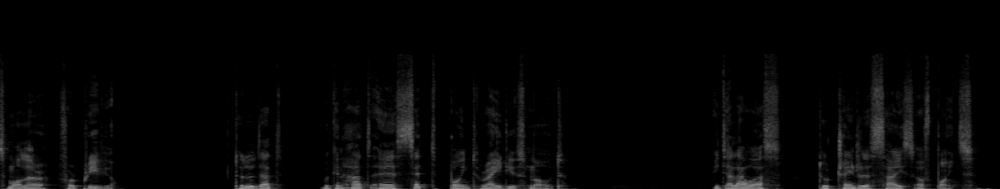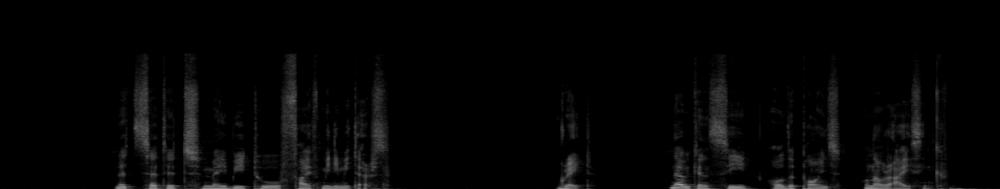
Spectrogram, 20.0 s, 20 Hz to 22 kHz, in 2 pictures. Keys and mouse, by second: 0.3 click, 1.4 click, 2.9-7.1 drag, 7.8 alt+shift+click, 9.5-14.4 drag, 11.3 0, 15.2-17.5 drag, 16.1 m, 18.5-18.8 middle drag.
